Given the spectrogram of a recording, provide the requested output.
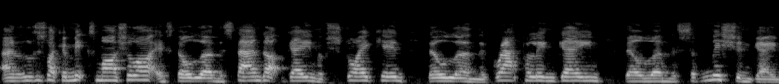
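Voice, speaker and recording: A man with a London accent talks at a high pitch and a moderate pace. He hardly pauses, and the sound is dry and close with no echo. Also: ordinary pitch variation. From London, England. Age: 40s. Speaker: clinical hypnotist. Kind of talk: interview conversation.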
